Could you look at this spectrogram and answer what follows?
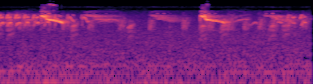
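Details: Two bright descending whistled notes about one and a half seconds apart, set among soft high twitters, from Oriental white-eye calls used to lure birds into traps.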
